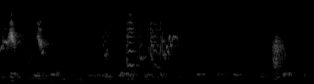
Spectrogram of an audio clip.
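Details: Pet budgie mumbling high, buzzy speech-like notes in short bursts, with a soft hum in the background and one final scratchy chirp.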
